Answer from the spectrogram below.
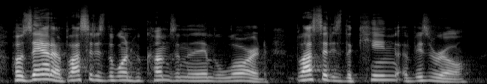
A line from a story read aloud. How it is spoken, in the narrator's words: shouting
